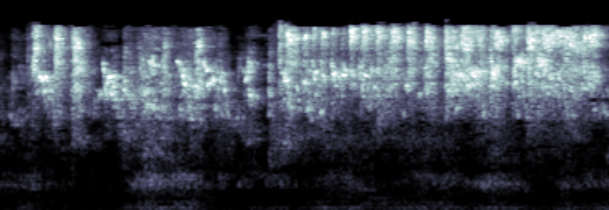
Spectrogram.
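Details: Many budgerigars calling together inside a farm breeding room, forming a dense, continuous wall of shrill chirping and squawking without any breaks.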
